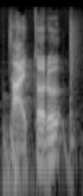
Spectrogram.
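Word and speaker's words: タイトル: I think we have seen it before and should be accented on the first syllable, yes, as expected, on the ta, Taitoru.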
